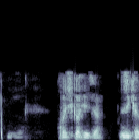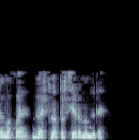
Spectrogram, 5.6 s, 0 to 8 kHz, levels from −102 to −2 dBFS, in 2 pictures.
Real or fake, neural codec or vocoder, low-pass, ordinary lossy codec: real; none; 7.2 kHz; AAC, 16 kbps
